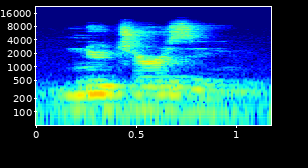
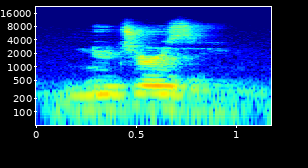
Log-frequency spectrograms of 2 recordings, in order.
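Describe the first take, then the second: Both takes have the same delivery.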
